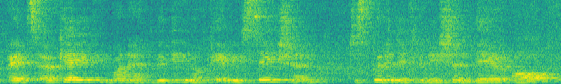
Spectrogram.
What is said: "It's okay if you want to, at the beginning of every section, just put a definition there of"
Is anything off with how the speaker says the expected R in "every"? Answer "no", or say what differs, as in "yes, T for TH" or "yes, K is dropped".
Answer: no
